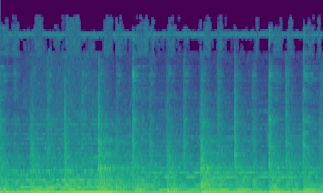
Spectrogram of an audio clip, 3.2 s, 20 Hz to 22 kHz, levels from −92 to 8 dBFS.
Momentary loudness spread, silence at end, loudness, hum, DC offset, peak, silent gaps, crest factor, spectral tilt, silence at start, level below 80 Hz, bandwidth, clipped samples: 3 LU; 0 s; -16 LUFS; none; under 0.1%; -2 dBFS; none; 12 dB; -5.5 dB/octave; 0 s; -20 dBFS; 20 kHz; under 0.1%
